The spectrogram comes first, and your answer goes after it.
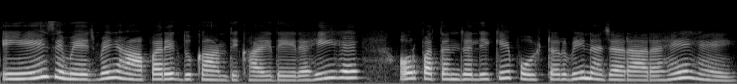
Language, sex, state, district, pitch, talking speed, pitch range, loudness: Hindi, female, Rajasthan, Jaipur, 240 Hz, 160 wpm, 215-270 Hz, -17 LUFS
